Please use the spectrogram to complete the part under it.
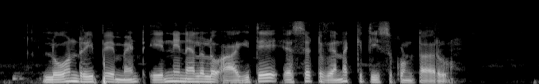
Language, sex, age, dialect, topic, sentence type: Telugu, male, 18-24, Utterandhra, banking, question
